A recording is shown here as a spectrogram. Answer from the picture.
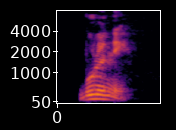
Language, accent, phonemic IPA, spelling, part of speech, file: French, France, /bu.lɔ.ne/, boulonner, verb, LL-Q150 (fra)-boulonner.wav
- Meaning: 1. to bolt (on) 2. to work hard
